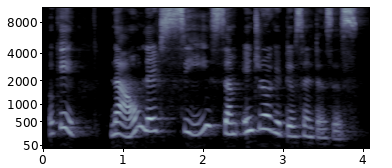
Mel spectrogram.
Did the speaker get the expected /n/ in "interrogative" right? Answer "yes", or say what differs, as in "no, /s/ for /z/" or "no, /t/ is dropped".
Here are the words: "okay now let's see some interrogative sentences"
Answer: yes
